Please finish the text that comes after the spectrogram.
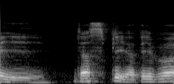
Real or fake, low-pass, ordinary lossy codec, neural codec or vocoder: real; 7.2 kHz; Opus, 64 kbps; none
